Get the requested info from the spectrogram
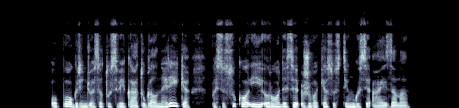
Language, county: Lithuanian, Klaipėda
